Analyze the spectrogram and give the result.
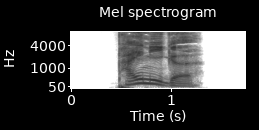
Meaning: inflection of peinigen: 1. first-person singular present 2. first/third-person singular subjunctive I 3. singular imperative
- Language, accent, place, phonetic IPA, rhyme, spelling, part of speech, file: German, Germany, Berlin, [ˈpaɪ̯nɪɡə], -aɪ̯nɪɡə, peinige, verb, De-peinige.ogg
